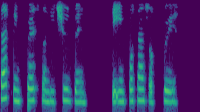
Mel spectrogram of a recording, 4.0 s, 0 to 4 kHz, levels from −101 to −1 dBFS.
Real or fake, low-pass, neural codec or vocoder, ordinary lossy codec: real; 3.6 kHz; none; Opus, 64 kbps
